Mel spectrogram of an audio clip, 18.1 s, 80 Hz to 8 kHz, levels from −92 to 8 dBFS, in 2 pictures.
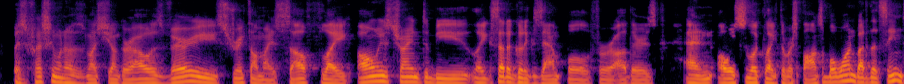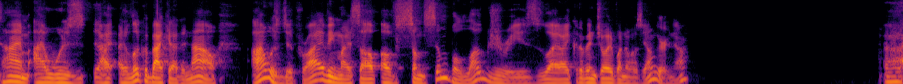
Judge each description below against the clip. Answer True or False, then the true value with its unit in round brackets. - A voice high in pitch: False (105 Hz)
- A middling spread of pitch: True (4.4 semitones)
